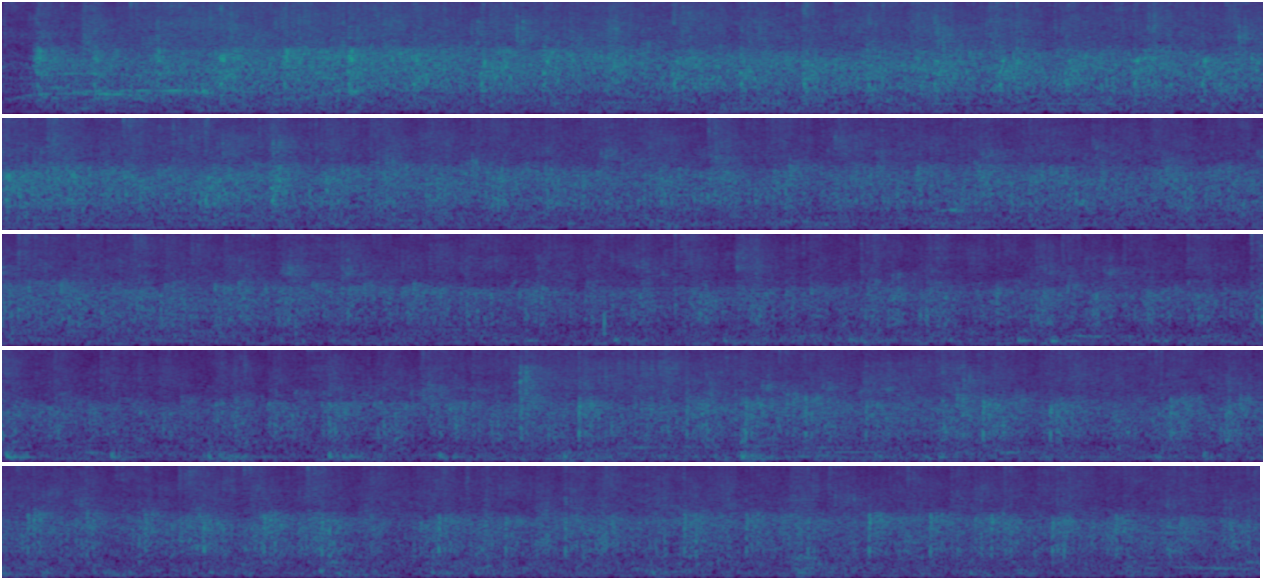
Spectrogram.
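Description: Audience applauding steadily, loudest at the start and easing off a little over the following seconds.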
